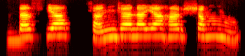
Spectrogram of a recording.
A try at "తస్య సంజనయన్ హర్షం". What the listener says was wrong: మళ్ళీ ఎన్ కట్ అయింది మధ్యలో. ఆ రెండిటికి గ్యాప్ తీసుకురావకండి. తస్య సంజనయన్ హర్షం కలిపి చెప్పాలి.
